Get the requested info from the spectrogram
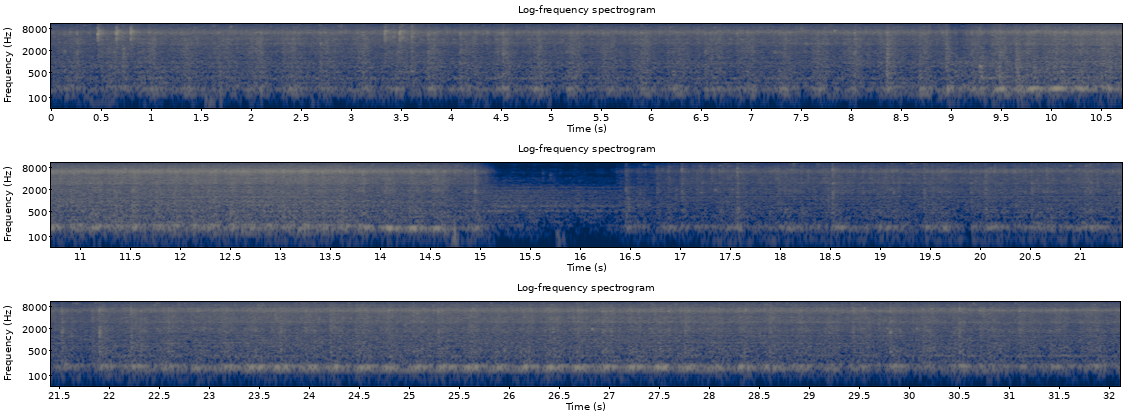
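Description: A car alternator converted into a brushless motor running, spinning a bicycle's chain drive and rear wheel: a steady mechanical whirring hum. It grows louder for a few seconds, cuts out briefly about halfway through, then runs steadily again.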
